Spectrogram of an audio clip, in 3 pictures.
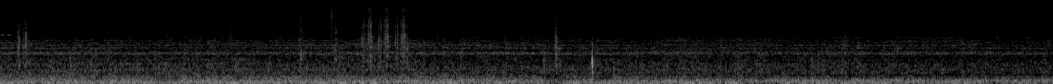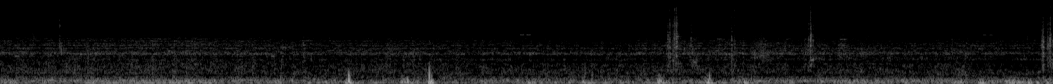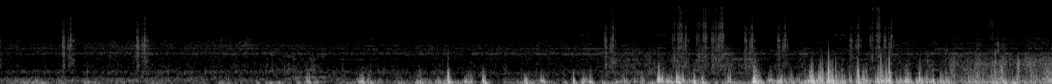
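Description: Steady low outdoor rumble with faint steady high tones, broken by scattered clicks; in the last few seconds louder bumps and gusts of a handheld phone being moved.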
